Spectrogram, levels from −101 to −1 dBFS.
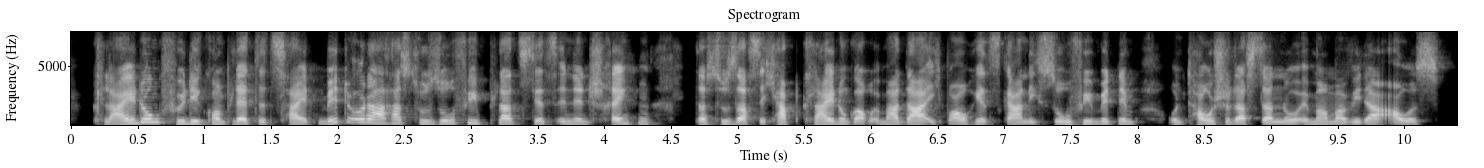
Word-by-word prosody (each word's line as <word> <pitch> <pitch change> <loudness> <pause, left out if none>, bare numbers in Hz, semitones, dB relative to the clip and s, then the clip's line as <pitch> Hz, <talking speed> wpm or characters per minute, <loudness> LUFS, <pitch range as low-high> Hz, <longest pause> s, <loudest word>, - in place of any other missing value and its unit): Kleidung 300 +3 +3
für 235 -6 -3
die 210 -1 +1
komplette 195 -3 +1
Zeit 160 0 -1
mit 300 - -1
oder 280 -5 +5
hast 250 +1 -3
du 230 - -3
so 225 +4 -2
viel 245 -1 -4
Platz 210 -1 -1
jetzt 200 -1 -3
in 185 - -5
den 190 -1 -2
Schränken, 205 +1 0 0.3
dass 200 -1 0
du 210 +1 -5
sagst: 190 -1 +2
„Ich - - -9
habe 180 0 +3
Kleidung 190 +3 +1
auch 170 -2 +2
immer 175 -1 0
da. 185 +1 +6
Ich - - -8
brauche 180 +3 0
jetzt 175 - -4
gar 160 0 +4
nicht 170 -2 -7
so 180 +2 -2
viel 205 +1 -3
mitnehmen 185 -1 -3 0.2
und 175 -1 -9
tausche 190 +3 -1
das 165 -1 +2
dann 165 0 +2
nur 170 0 -1
immer 175 0 -2
mal 160 -2 -2
wieder 155 -1 0
aus?“ 150 -1 -2
190 Hz, 240 wpm, -25 LUFS, 175-210 Hz, 0.3 s, da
